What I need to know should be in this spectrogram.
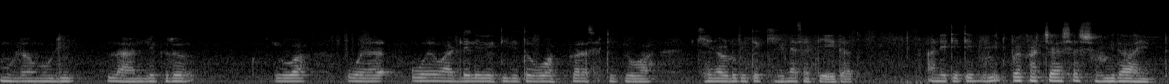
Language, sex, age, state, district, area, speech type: Marathi, male, 18-30, Maharashtra, Buldhana, urban, spontaneous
